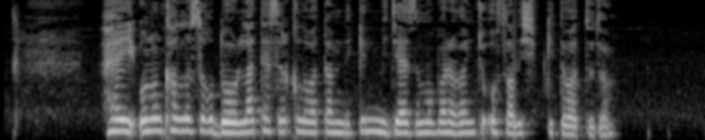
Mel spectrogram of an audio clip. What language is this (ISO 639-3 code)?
uig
